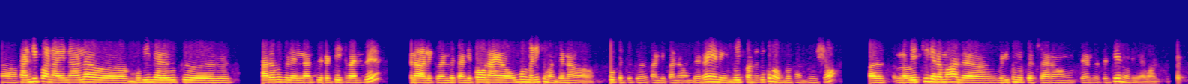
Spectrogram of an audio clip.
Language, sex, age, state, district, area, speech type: Tamil, female, 45-60, Tamil Nadu, Pudukkottai, urban, conversation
